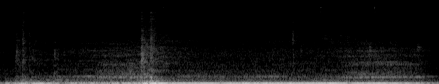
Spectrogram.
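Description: Citroën DS heard from inside the cabin while driving slowly: a steady, loud, low engine and road rumble.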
